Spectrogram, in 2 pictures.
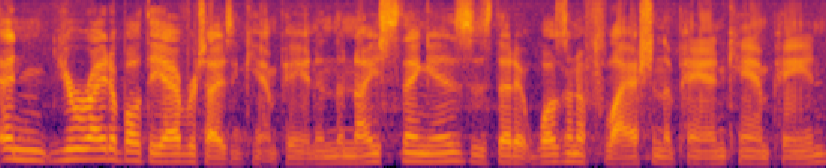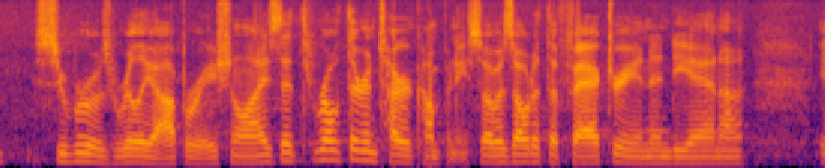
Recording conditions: busy venue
